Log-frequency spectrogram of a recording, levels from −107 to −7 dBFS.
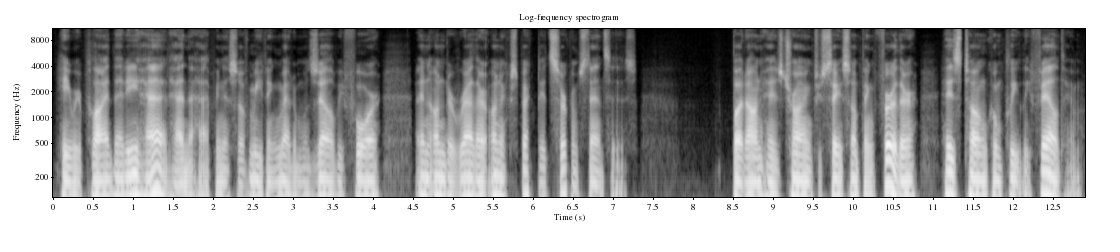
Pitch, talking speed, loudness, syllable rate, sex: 90 Hz, 140 wpm, -20 LUFS, 5.1 syllables/s, male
